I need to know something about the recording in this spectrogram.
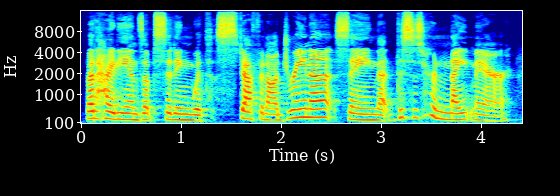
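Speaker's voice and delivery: usual speaking voice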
